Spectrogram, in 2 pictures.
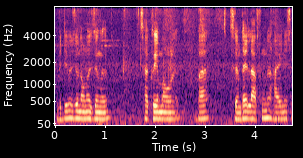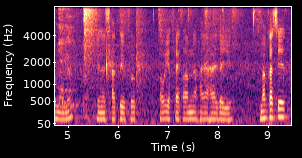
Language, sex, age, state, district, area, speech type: Bodo, male, 30-45, Assam, Kokrajhar, rural, spontaneous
